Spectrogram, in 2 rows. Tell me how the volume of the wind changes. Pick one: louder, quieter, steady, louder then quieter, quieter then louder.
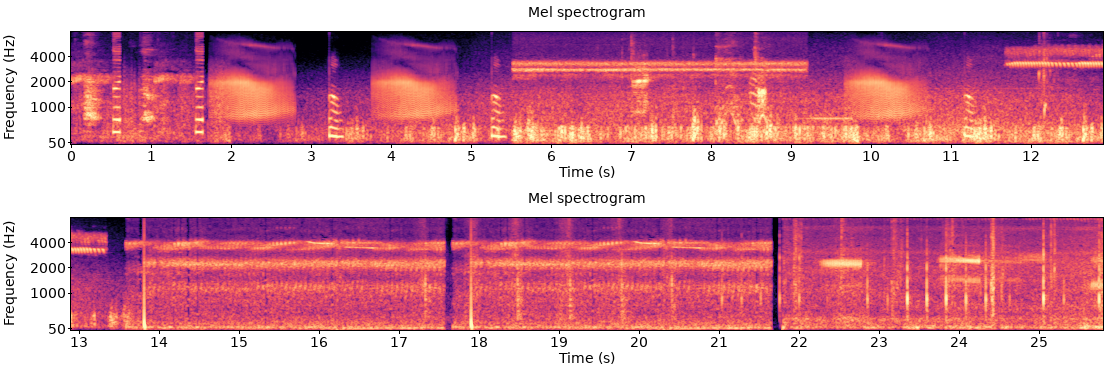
louder.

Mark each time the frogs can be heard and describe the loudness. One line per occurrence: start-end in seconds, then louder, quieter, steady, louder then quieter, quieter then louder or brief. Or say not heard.
0.0-25.7 steady.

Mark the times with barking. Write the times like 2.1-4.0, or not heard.
0.1-1.3.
